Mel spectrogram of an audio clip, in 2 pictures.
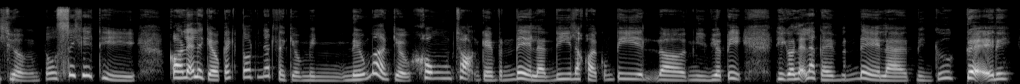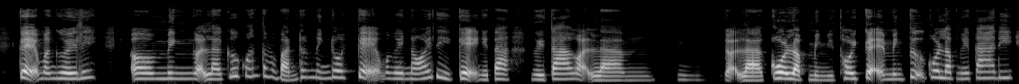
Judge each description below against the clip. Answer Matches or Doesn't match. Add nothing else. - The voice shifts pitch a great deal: Matches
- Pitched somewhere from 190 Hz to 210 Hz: Doesn't match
